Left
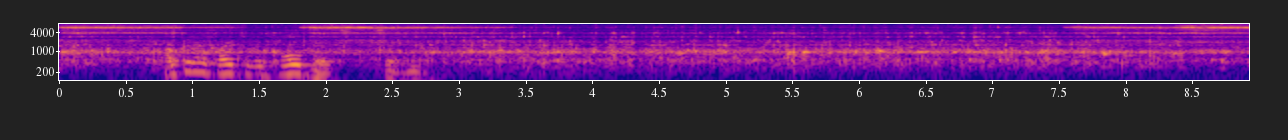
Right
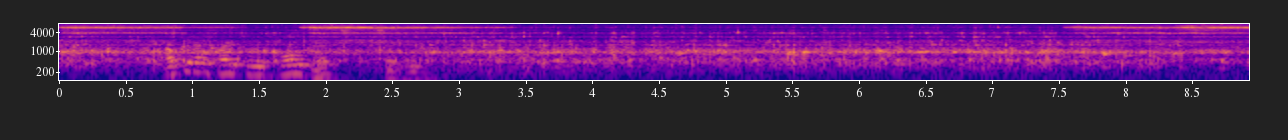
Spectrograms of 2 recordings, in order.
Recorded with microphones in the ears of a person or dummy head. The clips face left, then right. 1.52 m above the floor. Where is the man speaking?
35° left (ahead or behind), 1.7 m.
